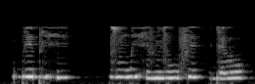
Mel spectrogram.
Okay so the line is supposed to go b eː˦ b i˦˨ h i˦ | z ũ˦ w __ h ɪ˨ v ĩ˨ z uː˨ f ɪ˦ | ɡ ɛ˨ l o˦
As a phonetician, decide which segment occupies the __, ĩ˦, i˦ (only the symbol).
i˦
